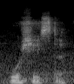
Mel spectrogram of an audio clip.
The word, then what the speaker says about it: Worcester: Can't even pronounce it now. Worcester.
